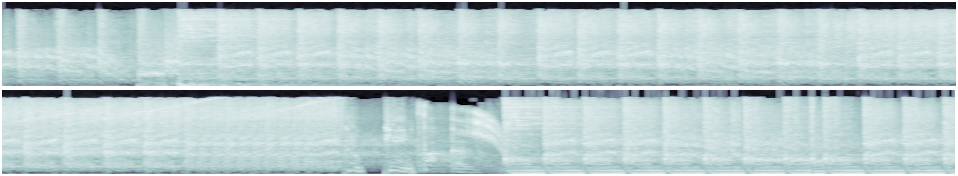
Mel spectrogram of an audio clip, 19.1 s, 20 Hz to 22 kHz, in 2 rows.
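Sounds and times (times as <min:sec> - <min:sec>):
hardstyle electronic dance track: 0:00.0 - 0:19.0.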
